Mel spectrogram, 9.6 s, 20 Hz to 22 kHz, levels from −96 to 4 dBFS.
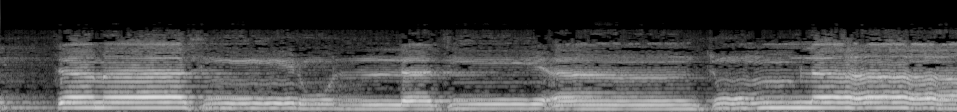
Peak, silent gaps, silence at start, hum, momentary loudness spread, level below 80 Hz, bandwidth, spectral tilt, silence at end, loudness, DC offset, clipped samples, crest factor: -6 dBFS; none; 0 s; none; 11 LU; -56 dBFS; 7 kHz; -8.5 dB/octave; 0 s; -19 LUFS; under 0.1%; under 0.1%; 12 dB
